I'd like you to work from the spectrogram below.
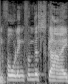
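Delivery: ordinary delivery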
